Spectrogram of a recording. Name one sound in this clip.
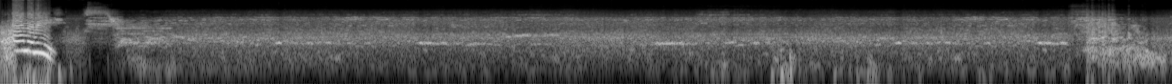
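Wind rushes past a skydiver in freefall.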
